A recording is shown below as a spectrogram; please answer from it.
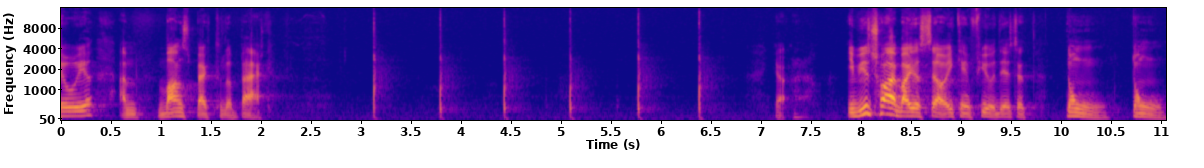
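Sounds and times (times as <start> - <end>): teeth tapping together: 3.1 - 6.6.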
